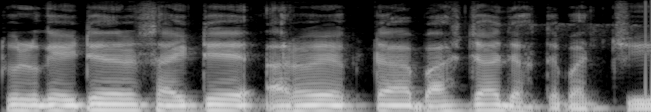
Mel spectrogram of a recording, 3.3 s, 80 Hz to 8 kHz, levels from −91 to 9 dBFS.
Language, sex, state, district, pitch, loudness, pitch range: Bengali, male, Assam, Hailakandi, 105 Hz, -13 LUFS, 95-110 Hz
